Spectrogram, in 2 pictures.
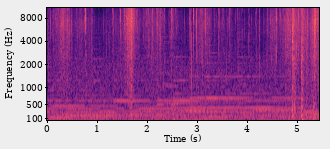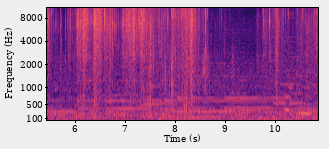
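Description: Fabric cat tunnel rustling and crinkling as a cat scrabbles on and into it: one burst early, then a run of rustles from about five seconds in. Steady background music plays throughout.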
